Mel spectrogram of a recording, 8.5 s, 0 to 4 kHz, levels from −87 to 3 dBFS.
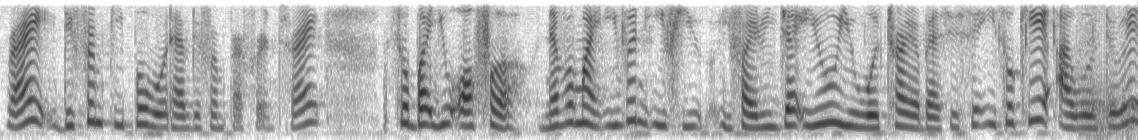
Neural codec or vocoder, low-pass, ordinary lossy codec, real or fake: none; 3.6 kHz; none; real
